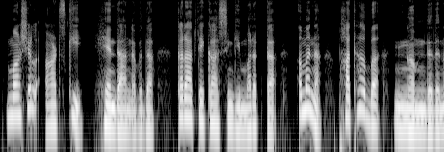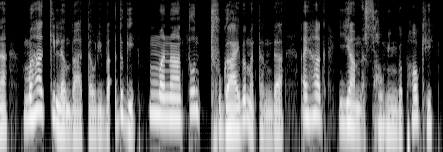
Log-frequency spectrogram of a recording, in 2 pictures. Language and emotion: Manipuri, disgusted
